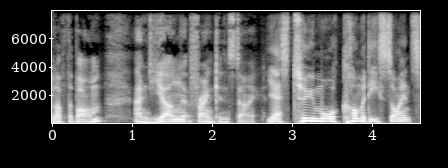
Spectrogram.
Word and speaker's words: Frankenstein: Frankenstein. That's Frankenstein. I beg your pardon? My name. It's pronounced Frankenstein.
